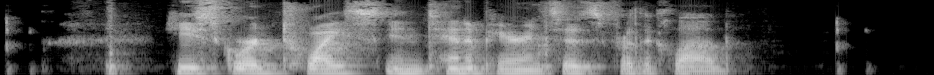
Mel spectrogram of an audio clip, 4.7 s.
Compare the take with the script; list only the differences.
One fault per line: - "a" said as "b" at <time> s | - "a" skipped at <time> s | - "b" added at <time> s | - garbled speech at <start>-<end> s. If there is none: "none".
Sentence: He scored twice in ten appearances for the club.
none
